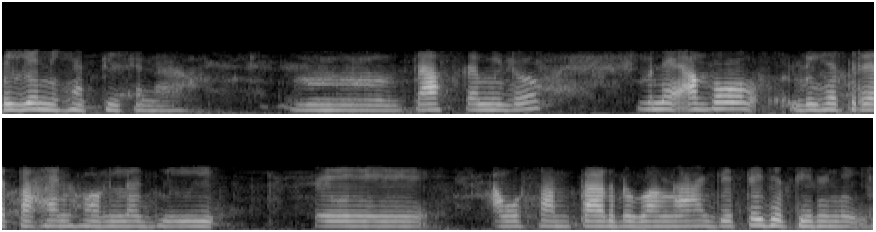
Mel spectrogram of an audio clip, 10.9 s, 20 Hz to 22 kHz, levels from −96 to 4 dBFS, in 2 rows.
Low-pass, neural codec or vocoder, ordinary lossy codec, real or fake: 3.6 kHz; codec, 24 kHz, 3 kbps, HILCodec; none; fake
